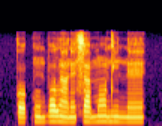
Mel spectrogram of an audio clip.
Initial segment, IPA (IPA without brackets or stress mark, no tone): k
